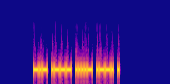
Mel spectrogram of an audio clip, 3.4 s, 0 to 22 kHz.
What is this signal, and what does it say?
Morse code, heard as a keyed tone, about 40 wpm, 700 Hz. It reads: KJ4PE
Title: USA Call Signs - 3x Character Spacing - 40wpm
